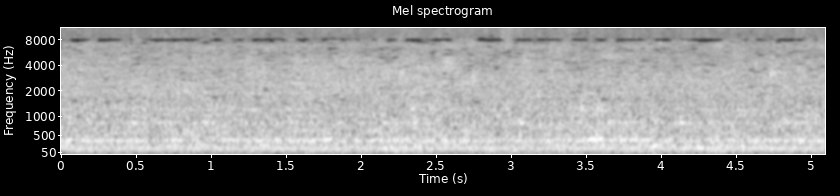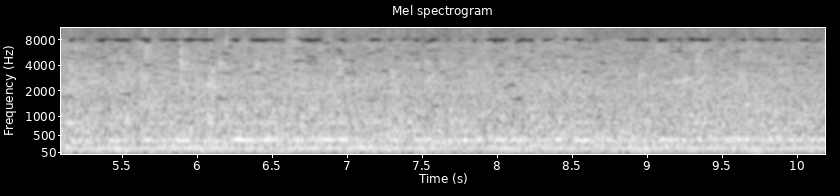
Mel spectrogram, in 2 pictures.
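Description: Aquarium filter and pump running steadily: an even trickle of moving water over a low, constant pump hum.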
